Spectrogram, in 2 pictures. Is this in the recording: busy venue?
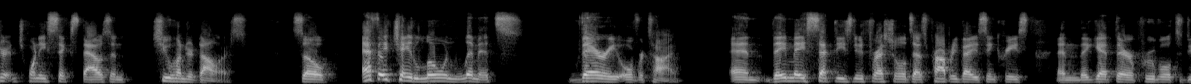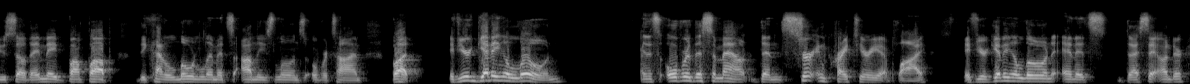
no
